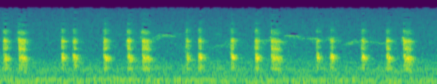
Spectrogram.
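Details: Arabian partridge giving short, harsh chuck notes, often in quick pairs, repeated steadily for over four seconds over a low background hum.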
